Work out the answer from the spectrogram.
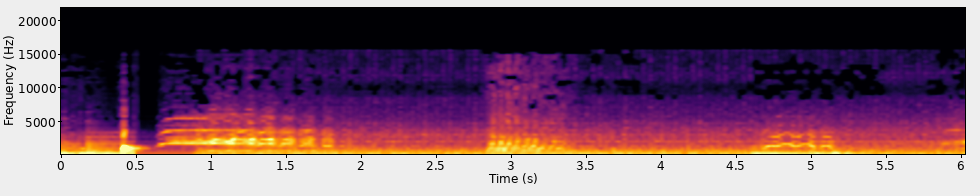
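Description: Horse whinny sound effect, heard twice: a long quavering whinny about a second in and a shorter one near the end.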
